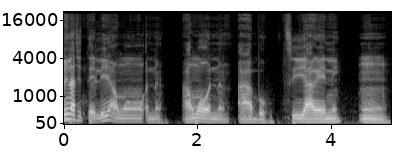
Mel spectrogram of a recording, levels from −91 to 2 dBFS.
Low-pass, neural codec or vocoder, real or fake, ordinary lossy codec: none; vocoder, 48 kHz, 128 mel bands, Vocos; fake; none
